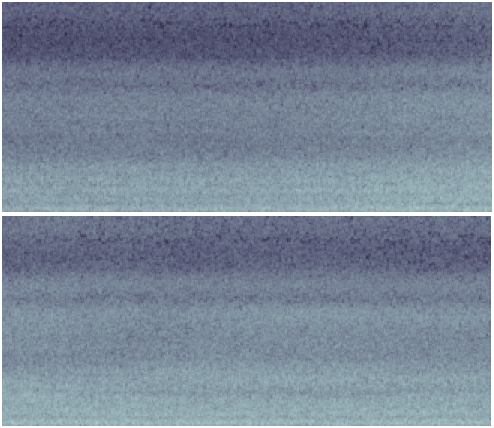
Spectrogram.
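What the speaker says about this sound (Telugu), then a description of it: "చాలా అద్భుతంగా ఉంది ఇలా వచ్చేసి వాటర్ ఇలా కిందకి కిందకి ఇలా వెళ్ళిపోతుంది" Water at the Kothapalli waterfall near Vizag cascades downward, producing an unbroken, full rushing roar close by that stays even throughout without any talking.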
